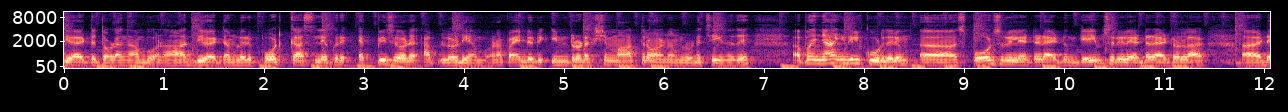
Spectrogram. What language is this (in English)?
Malayalam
